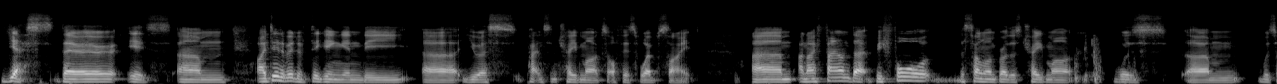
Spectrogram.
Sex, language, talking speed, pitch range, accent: male, English, 150 wpm, 100-125 Hz, British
